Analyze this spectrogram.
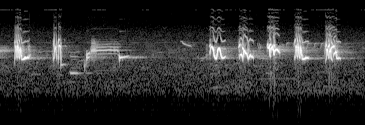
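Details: American Robin (Turdus migratorius) in Illinois sings a loud, caroling song of short whistled phrases, about ten in seven seconds. Some phrases are rising and others end in a thin, high squeak.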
